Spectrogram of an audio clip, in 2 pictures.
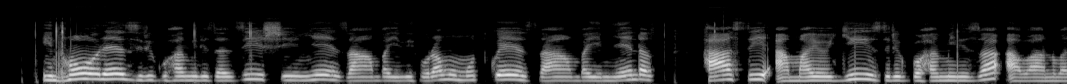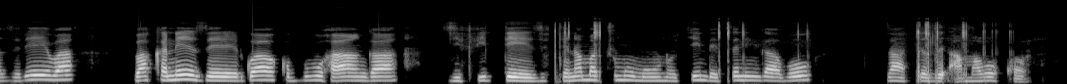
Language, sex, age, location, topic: Kinyarwanda, female, 25-35, Musanze, government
